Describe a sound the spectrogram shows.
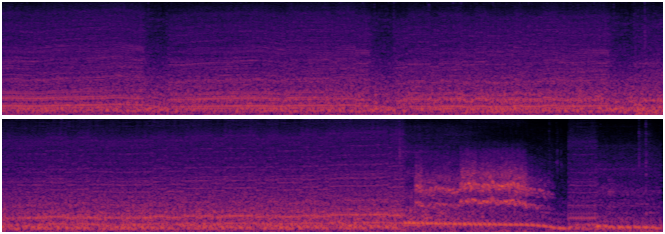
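A motorcycle engine roars steadily, then slows and stops.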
